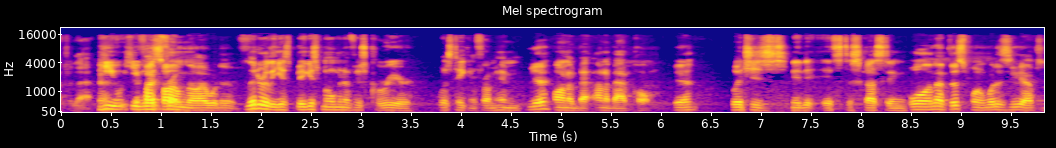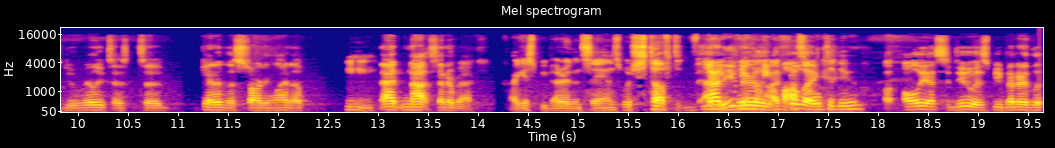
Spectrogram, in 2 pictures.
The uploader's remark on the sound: You know we had to swing by Citi Field for the inaugural Leagues Cup game! We recorded on scene at the stadium post-game.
